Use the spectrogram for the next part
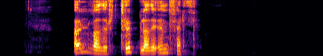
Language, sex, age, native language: Icelandic, female, 50-59, Icelandic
